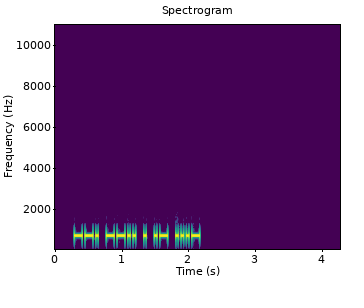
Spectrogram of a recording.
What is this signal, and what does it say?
Morse code, heard as a keyed tone, about 29 wpm, 700 Hz. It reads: GZEAV
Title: Code Groups - 5 Letter:Numbers - 30wpm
